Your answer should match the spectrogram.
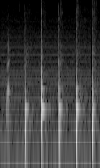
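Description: A hand smacked into the palm five times, sharp pops about three a second, imitating a billy club being popped against a hand.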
